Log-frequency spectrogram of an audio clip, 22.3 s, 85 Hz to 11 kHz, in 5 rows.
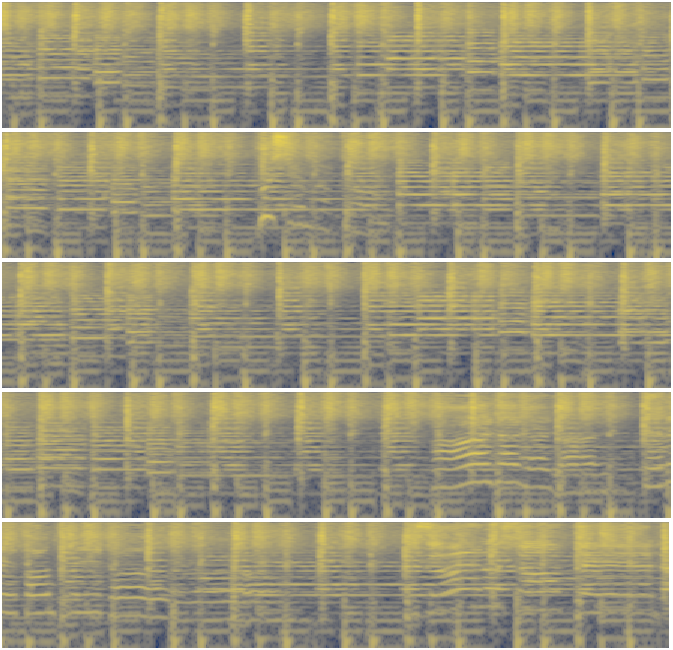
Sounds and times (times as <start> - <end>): Music: 0.0 - 22.2
Speech: 6.1 - 7.1.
